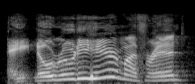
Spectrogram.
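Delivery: armed stranger. Retold or imitated. Armed man answering.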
